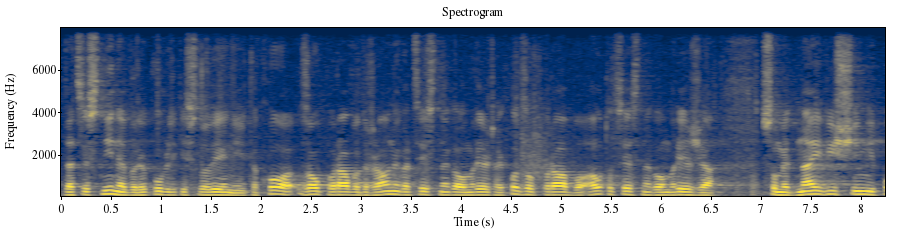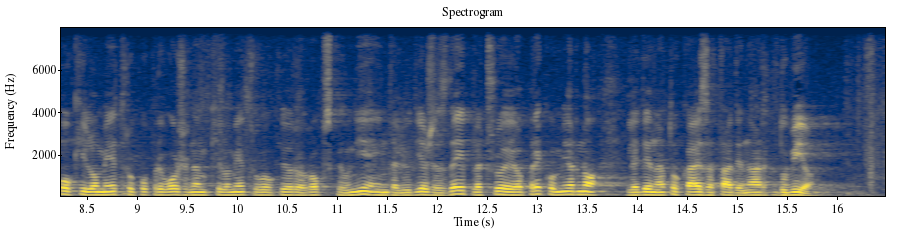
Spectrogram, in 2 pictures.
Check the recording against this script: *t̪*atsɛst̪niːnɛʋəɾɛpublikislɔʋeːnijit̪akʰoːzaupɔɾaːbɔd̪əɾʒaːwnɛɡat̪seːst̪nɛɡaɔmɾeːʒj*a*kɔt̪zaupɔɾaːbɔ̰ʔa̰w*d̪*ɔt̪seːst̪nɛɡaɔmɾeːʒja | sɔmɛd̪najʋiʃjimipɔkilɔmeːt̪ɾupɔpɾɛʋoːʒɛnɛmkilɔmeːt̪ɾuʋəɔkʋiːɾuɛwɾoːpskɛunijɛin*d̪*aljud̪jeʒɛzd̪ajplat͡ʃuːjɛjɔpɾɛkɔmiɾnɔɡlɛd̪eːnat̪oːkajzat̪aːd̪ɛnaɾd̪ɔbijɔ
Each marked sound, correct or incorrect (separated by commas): incorrect, correct, incorrect, correct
